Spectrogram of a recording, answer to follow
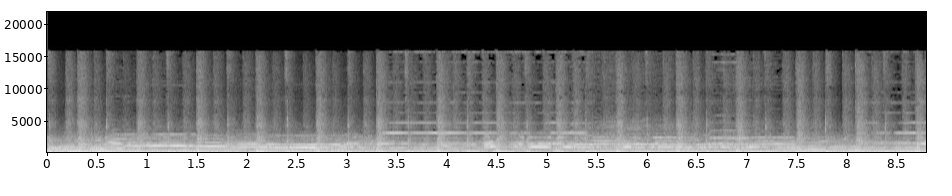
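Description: Live band music in an instrumental break: an electronic keyboard over a steady drum beat, with a harmonica played along.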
